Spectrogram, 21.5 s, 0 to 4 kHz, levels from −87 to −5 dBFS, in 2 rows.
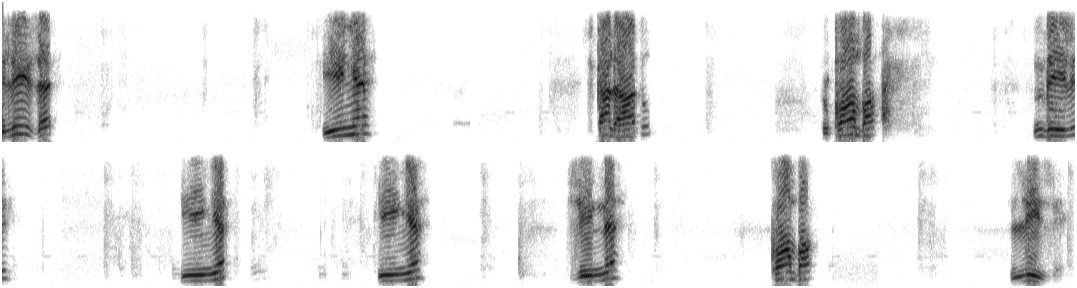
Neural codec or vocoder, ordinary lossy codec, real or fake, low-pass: none; none; real; 3.6 kHz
